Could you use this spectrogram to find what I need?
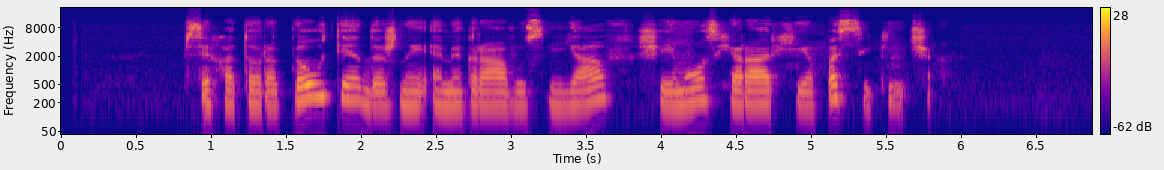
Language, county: Lithuanian, Vilnius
